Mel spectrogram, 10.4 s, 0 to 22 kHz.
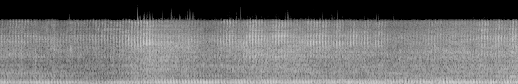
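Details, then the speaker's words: TVS Apache RTR 160 4V at idle: a fast, even khat-khat ticking clatter over the engine beat, about three or four a second, very loud, pointing to excess valve tappet clearance. "तो दोस्तों आपने सुन लिया देख सकते हैं engine से कितना आवाज ए रहा बहुत ज्यादा नॉइस ए रहा है दोस्तों खतखाती खटका खटका"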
